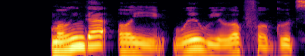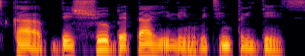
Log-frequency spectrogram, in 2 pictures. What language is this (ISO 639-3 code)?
pcm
